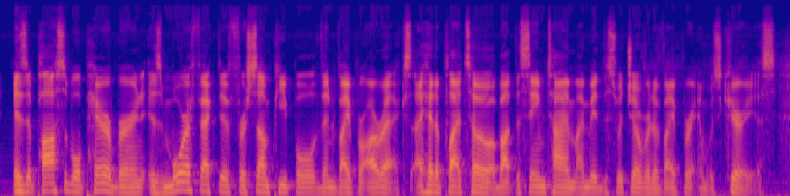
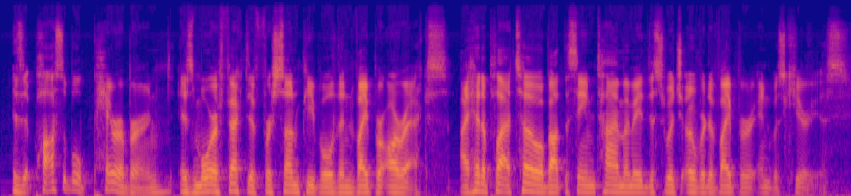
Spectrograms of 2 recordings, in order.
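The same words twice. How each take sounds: The two takes are said the same way.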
